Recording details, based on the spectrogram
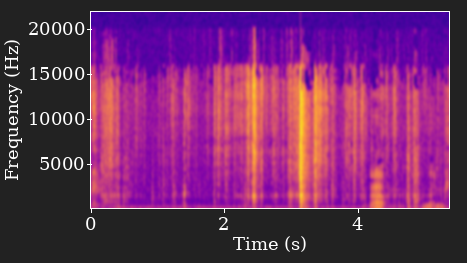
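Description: Scissors cutting out a piece of a cardboard box for a homemade camera stand: scattered faint snips, scrapes and crinkles, one sharp loud snap near the middle, and a brief burst of rustling, with quiet voice sounds in between.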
